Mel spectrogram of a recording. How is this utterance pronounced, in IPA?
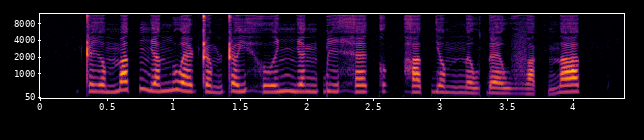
ʈi˨˩ə̯ma˦˥t̚ɲa˧˥n wɛ˧ʈə˨˩˦mʈə˧˥j hu˧˥ə̯ ɲa˧ŋɓi˧˥hɛ˧˥ ko˦˥k̚ha˦˥t̚jə˧m nə˨˩wɗɛ˨˩w va˨˩k̚ na˦˥t̚

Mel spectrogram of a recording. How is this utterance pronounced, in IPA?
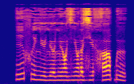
ifi lʲølʲɔlʲɔ̃zʲɔ̃ ɾəzʲɛhɐ̃ɓɨ

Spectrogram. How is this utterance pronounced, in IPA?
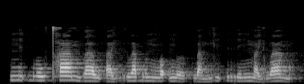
ni˦˥ʔboː˦˥wtʰaː˥˩m baː˧wʔa˩˦jru˦˥a̯ bo˥˩nŋɔ˦˥ʔ ŋɤː˨˩kwa˩˦m ji˦˥ʔ ri˦˥nma˩˦j wa˥˩m

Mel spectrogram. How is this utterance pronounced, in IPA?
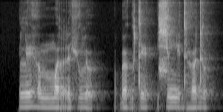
leɦœ mːʌrœçulɵ | ɓœɡɵte | ɕʌɲe dʱœdɵ

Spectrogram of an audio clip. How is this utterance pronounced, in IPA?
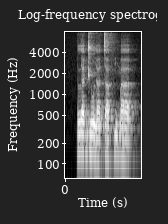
la˦d͡ʒɔ̃˦˨ɾa˧ ta˧ fi˦ma˦

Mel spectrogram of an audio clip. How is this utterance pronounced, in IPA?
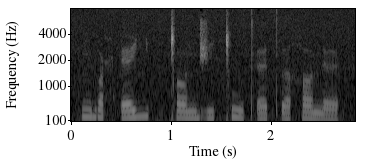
ŋɡoħ ʔɛʎ | ǀɔnd͡ʒi ǀutʼɜtʼɤ χɔnɜ

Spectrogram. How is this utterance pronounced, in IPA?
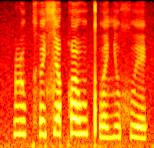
ɭu˦kʰə˦ sʲe˦qu˦wu˦ kʷʼa˨ʎə˨xʷe˨

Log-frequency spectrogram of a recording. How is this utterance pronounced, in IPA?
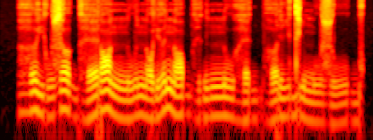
ɦə˧˥˧ju˩˧zʌ˥˨ ɡʱɛ˩˧ ɾɒ˧˥˧nːu˩˧ nɔ˩ ɾʲə˨˥nɒ˩˧ bʱɪ˩˧ɡnːu˧˩ɦɛ˩˧ɡ bʱʌ˩˧ɾi˩˧di˧˩ mu˩zu˩˧ɡ

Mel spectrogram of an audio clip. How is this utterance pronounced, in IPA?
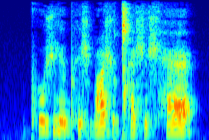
pʰuʃje pʰeʃbɑʃuǀʰæ ʃeʃhæ

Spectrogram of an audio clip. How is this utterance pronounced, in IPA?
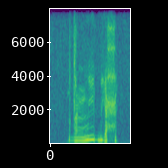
dˤøŋmi ɓiħ

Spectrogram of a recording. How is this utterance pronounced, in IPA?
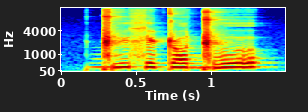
ɡ͡ǁyxeʈɔ ɡ͡ǁo

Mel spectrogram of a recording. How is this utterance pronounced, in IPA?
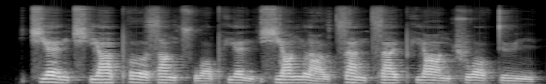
t͡ɕjɛ˥˨nt͡ɕʰjä˦pʰɤ˥˨ sɑ˥˨ŋt͡sʰwɔ˨˦pʰjɛ˥˨n | ɕjɑ˦ŋlɑ˨˩ʊ̯t͡sa˥˨nt͡sa˦ɪ̯ pʰjɑ˥˨ŋʈ͡ʂwɔ˥˨ t̪y˥˨n

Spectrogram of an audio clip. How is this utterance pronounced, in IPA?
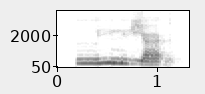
lːi niʑaɡ

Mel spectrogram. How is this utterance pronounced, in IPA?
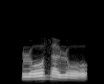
ɭɔza ɭɔ

